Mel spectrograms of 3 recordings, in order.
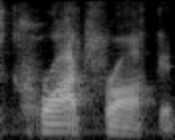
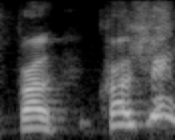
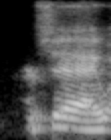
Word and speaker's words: Crochet: And by proxy, also Crochet Like in 150 lineups that I've run, I have 0 crochet, or someone says crotch rocket. It's crochet, like the knitting. It is crochet.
